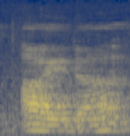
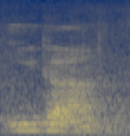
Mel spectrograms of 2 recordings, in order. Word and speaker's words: Ida: It's spelled I-D-A, but the German way of pronouncing Ida is Ida. And that's really the only thing I like to stick with. I prefer Ida over Ida.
